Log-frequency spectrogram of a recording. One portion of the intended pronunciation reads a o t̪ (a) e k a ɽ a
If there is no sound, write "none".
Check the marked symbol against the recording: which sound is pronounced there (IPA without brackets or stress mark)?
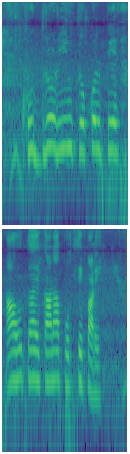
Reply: a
